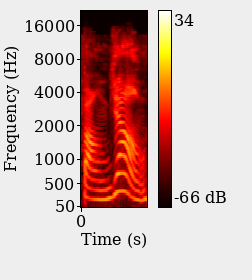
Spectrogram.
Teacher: bangyang third and fourth tone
